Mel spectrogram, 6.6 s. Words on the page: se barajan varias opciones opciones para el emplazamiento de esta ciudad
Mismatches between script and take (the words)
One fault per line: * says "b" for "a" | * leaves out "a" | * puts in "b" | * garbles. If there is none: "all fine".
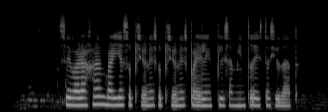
all fine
